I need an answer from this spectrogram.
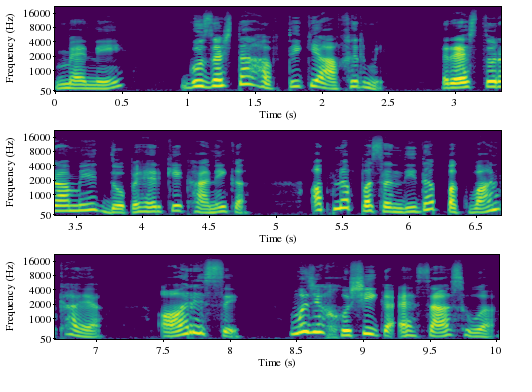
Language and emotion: Urdu, happy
